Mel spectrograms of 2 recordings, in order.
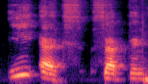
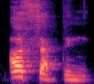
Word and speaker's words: accepting: caught up with that accepting not excepting it's accepting i don't know pronouncing the correct ways a c c e p t i n g except to accept does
